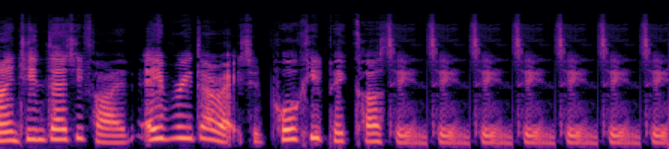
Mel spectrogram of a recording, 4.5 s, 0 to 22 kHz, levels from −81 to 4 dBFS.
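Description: From the start, the speech has been squeezed through a low-bitrate codec, likely HE-AAC, at a level that fits roughly 20 kbps. Only the lower spectrum is truly coded, and the treble is rebuilt by copying lower bands upward under a coarse envelope, so the top end sounds false. Sibilants turn gritty and metallic, and nothing is present above 14.9 kHz. The HE-AAC compression damage is plainly audible throughout.

At 2.86 s, the playback chain stalls, likely in the player, encoder or stream, and keeps resending the last fragment it held. This produces a broken-record loop: a 0.28 s piece repeats exactly, back to back, six times, until the clip ends at 4.47 s. The audio that should have followed in that stretch never arrives and is simply lost.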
